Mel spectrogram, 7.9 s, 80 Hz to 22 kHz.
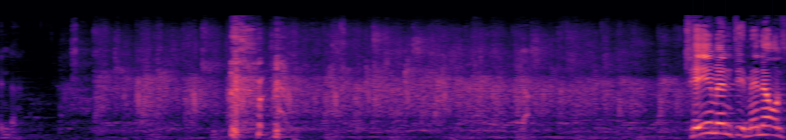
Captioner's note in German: Beifall Freie Demokraten, SPD und BÜNDNIS 90/DIE GRÜNEN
